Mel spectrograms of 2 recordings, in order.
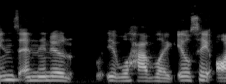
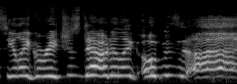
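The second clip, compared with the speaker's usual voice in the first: higher-pitched put-on tearful crying voice; 14 semitones higher than usual. Retelling filming a phone story about a game while in tears: imitating own tearful voice. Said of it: "in tears still".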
